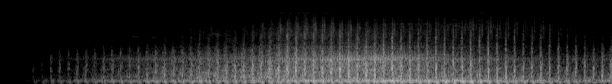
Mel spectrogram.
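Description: A helicopter carrying a TV camera flies overhead, its rotor thumping rapidly and evenly as it fades in from silence and grows to a loud, sustained drone.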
